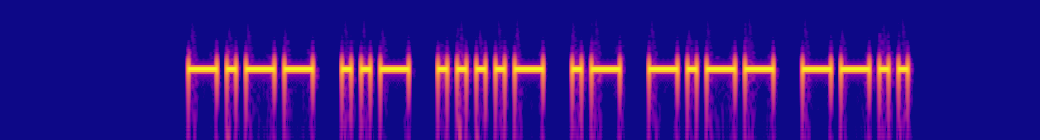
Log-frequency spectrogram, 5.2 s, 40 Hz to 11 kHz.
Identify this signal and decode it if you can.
Morse code, heard as a keyed tone, about 25 wpm, 700 Hz. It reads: YU4AYZ
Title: DXCC-100 Call Signs - 6 Characters - Repeated 3x - 25wpm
